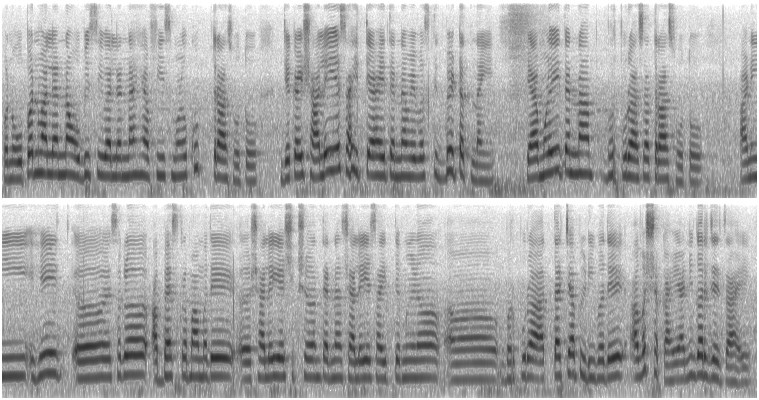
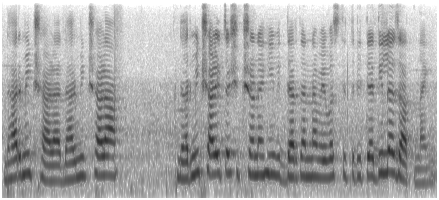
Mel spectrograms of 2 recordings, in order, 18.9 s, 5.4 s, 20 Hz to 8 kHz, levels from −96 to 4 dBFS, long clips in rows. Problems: constant background noise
